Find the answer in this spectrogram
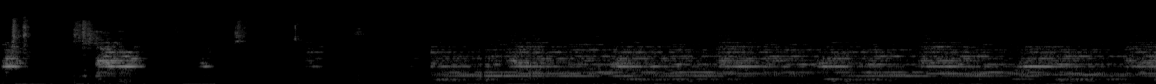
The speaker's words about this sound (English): Director Fellow, the bells are lovely. Could you mute yourself, though? Oh, yes. It's Italy.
